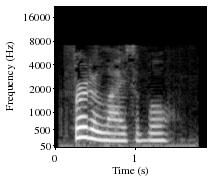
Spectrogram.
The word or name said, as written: fertilizability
